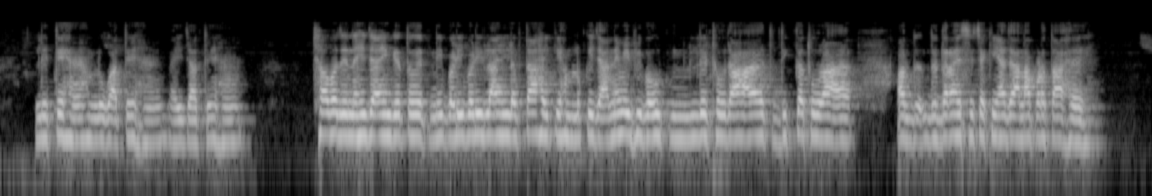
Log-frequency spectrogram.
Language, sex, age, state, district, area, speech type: Hindi, female, 60+, Uttar Pradesh, Chandauli, rural, spontaneous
